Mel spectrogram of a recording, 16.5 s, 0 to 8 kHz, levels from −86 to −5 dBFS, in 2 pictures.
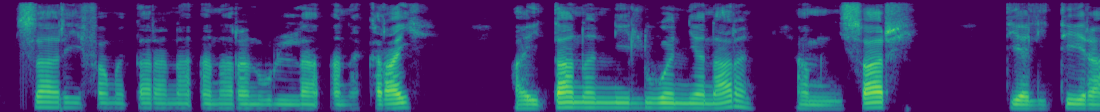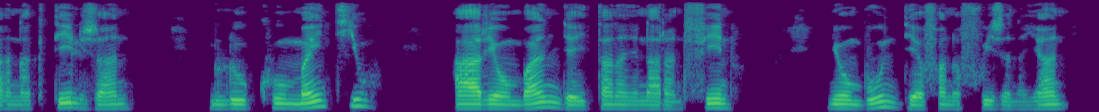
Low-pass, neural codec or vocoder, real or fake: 7.2 kHz; none; real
